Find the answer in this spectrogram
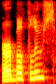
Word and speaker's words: Eberflus: It's Eberflus. How do you say his name? Eberflus.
